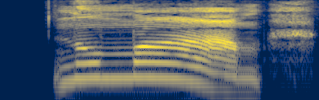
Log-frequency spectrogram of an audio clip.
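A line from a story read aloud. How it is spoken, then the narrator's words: Pleading whine. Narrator (Russian): заскулил Санто, попытавшись смягчить ее сердце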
